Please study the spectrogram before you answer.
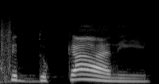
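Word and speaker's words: في الدكان: Huwa fid dukkani. Again, dal is also harfu shamsiyya. So that's why I'm not pronouncing lam here.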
